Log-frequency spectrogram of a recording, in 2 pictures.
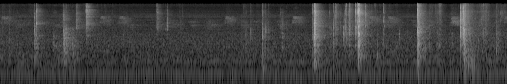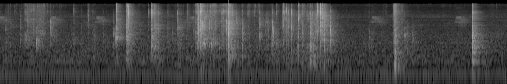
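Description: Hard plastic blister packaging crackling and snapping as it is handled and pried open, in uneven bursts of sharp clicks that come thickest in the middle and later part.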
